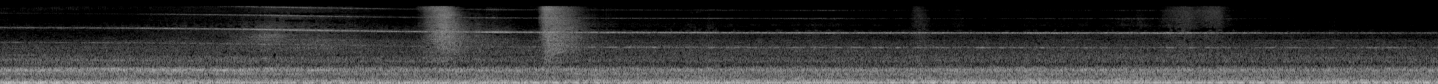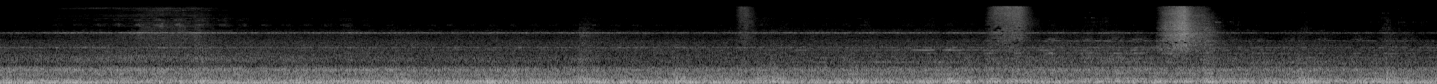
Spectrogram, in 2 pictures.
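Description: Norfolk Southern diesel locomotives rolling slowly, their engines rumbling, with a steady high-pitched wheel squeal that slides down in pitch over the first few seconds and then holds. Sharp metallic clanks come now and then, twice close together about four and five seconds in, and twice more near the end.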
